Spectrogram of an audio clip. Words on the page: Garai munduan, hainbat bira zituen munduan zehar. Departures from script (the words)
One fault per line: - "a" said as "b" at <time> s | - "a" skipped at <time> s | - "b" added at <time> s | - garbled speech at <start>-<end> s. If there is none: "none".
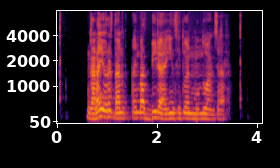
- "munduan" said as "horretan" at 0.9 s
- "egin" added at 2.2 s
